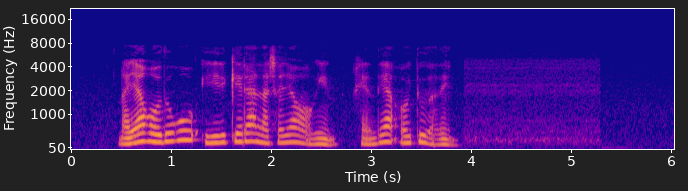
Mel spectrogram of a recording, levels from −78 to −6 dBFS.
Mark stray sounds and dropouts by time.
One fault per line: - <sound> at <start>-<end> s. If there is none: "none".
none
